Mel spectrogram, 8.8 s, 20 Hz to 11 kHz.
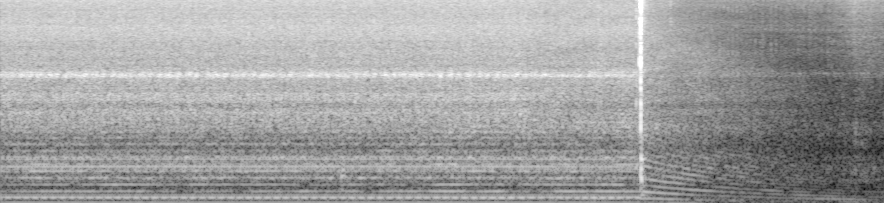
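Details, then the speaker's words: Mainstays 9-inch high velocity fan just after lubrication, good spin-down; steady even motor hum with a clean tone and no rattle, then a click and smooth coast-down; healthy. "so we're going to go ahead and go to medium here it's got a very distinct sound to it too"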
